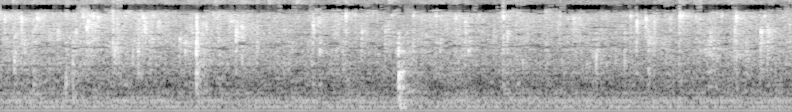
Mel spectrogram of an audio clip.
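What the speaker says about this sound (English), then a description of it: "I'm gonna turn my bacon over because it is looking good" Bacon fries in a pan, giving a continuous dense crackling sizzle at close range with a few sharper pops and no voices.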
